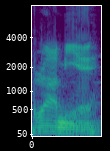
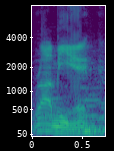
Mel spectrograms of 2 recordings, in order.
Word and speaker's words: Ramie: Yeah, in Japanese pronunciation it's pronounced Ramie, I guess.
